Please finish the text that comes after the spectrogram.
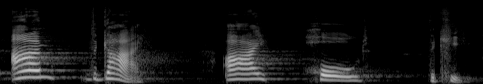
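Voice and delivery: bold, drawn-out claim of power; emphatic proclamation. Acted. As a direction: proclaim it with authority, each word weighted. Preacher voices Jesus declaring his authority.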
